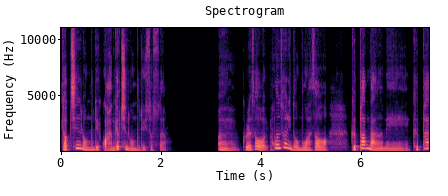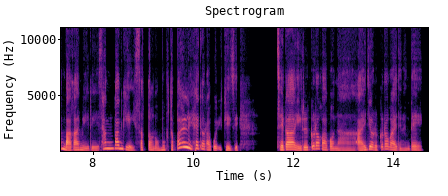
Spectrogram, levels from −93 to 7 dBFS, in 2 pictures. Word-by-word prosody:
겹치는 200 +10 +3
업무도 170 -2 -2
있고 - - 0
안 150 - -4
겹치는 210 -2 +2
업무도 120 -2 -6
있었어요. 95 - -13 1.1
예. 125 -11 -4
그래서 190 +4 +2
혼선이 310 -1 +3
너무 150 - -2
와서 175 +6 -1 0.4
급한 280 +7 +4
마음에 130 - -2
급한 240 +7 -1
마감일이 140 -2 0
상반기에 270 - +1
있었던 170 +6 -5
업무부터 160 +7 -6
빨리 355 - +6
해결하고 225 - -1
이렇게 170 0 -6
이제 130 +1 -5 0.8
제가 205 +3 +5
일을 180 +4 0
끌어가거나 140 - -2
아이디어를 165 +7 +1
끌어가야 200 -3 -2
되는데 125 +1 -5
170 Hz, 345 characters per minute, -24 LUFS, 135-220 Hz, 1.1 s, 빨리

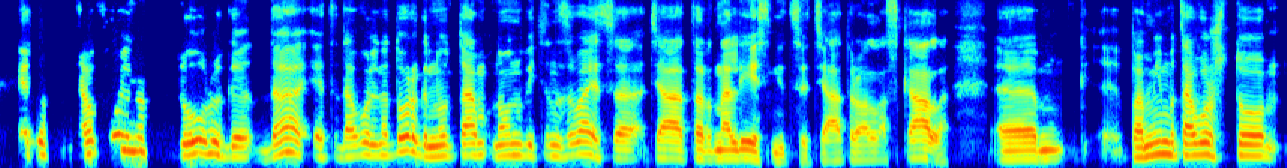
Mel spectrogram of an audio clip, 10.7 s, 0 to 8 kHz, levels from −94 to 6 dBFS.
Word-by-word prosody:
Это 165 0 -1 0.3
довольно 205 +4 +1 0.3
дорого, 155 -5 +2
да, 195 -2 +1
это 135 0 -6
довольно 150 +3 -2
дорого, 205 -2 +2
но 140 +2 +2
там 155 +3 0
но 150 - -1
он 155 0 -2
ведь 150 -1 -6
и - - -11
называется 145 -5 -1
театр 115 -2 +1
на 110 0 +3
лестнице, 110 -6 0
театр - - -4
"Ла 100 0 -5
Скала", 120 0 0 0.4
эм, 110 - +1 0.3
э. 435 - -17
Помимо 155 +6 +3
того, 160 +1 +4
что, 150 0 +2
150 Hz, 140 wpm, -21 LUFS, 120-170 Hz, 0.4 s, того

